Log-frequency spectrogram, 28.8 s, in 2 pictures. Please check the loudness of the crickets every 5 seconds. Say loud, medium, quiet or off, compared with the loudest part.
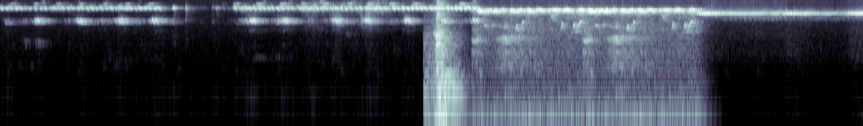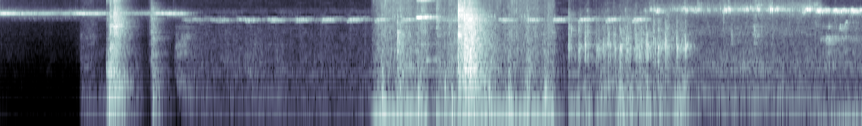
medium, loud, loud, medium, medium, loud.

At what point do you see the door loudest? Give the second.
22 s.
